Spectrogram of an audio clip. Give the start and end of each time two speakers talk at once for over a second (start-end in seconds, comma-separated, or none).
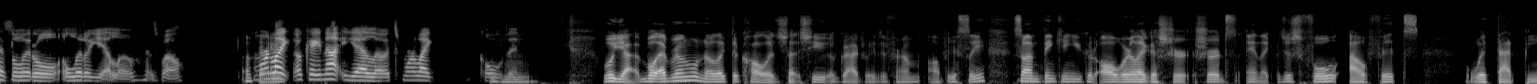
none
